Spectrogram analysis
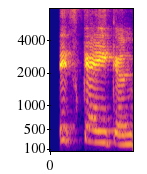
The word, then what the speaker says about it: Geoghegan: I knew I wasn't going to be able to pronounce this. Geoghegan, is that right? Geoghegan. No, it's Geoghegan, but it doesn't matter.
